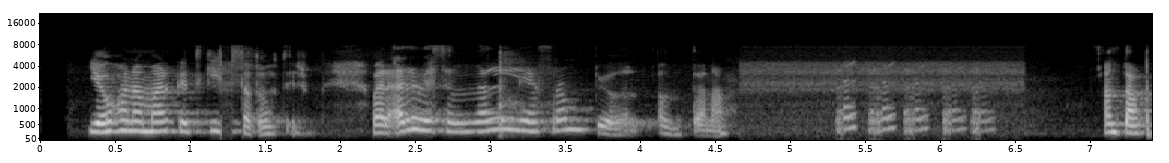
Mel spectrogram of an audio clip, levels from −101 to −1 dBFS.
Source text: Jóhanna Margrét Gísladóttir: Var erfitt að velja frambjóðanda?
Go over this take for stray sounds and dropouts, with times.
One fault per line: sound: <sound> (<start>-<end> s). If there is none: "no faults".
sound: dropout (1.2-1.3 s)
sound: laugh (5.3-6.4 s)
